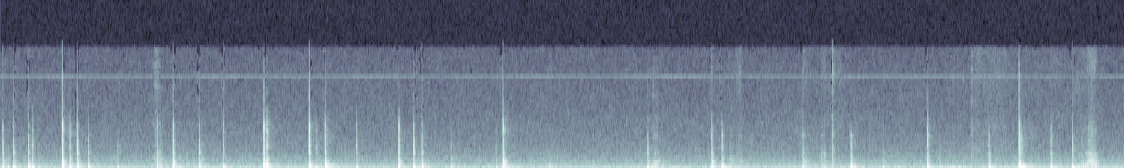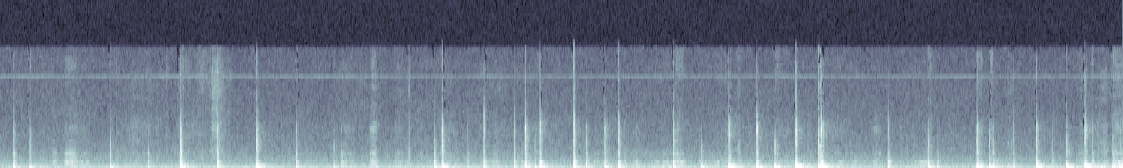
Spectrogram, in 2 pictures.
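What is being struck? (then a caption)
Wooden butcher-block tabletop. Both hands scratch and tap with painted nails on a solid light wood butcher-block tabletop. The result is a quiet, continuous stream of short, dry taps and soft scratches that stay mostly low-pitched with little ring. The taps come in irregular bursts that grow a little denser and louder toward the end.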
